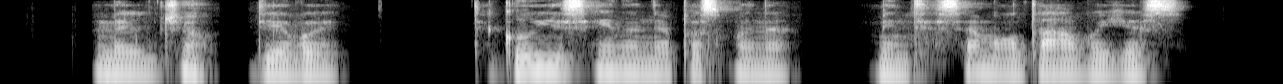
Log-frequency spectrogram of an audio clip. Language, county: Lithuanian, Vilnius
